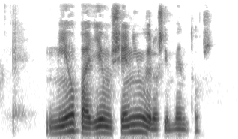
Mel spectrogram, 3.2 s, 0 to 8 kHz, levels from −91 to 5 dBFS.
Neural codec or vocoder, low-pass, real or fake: none; 7.2 kHz; real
